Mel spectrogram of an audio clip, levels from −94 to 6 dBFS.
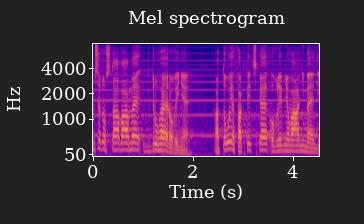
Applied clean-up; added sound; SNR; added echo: none; Bowed string instrument; 19 dB; none.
